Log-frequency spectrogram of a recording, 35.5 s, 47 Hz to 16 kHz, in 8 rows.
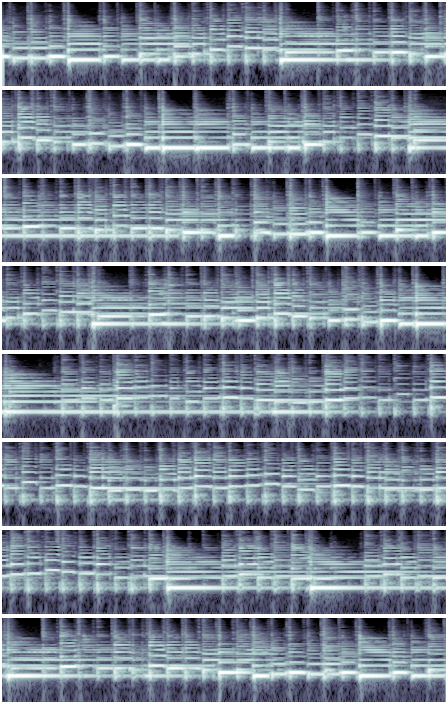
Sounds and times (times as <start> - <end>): Pizzicato: 0.0 - 35.5.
